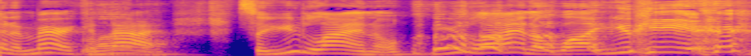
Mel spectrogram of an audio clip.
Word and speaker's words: Lionel: His name is spelled Lionel. That's how we would say it. Lionel Messi. But they say it like, Lionel.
